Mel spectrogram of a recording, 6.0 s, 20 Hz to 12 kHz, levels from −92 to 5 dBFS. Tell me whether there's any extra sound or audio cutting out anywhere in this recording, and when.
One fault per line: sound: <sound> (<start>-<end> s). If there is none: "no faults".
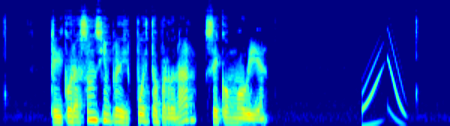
sound: chirp (4.8-5.4 s)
